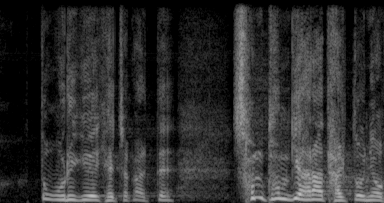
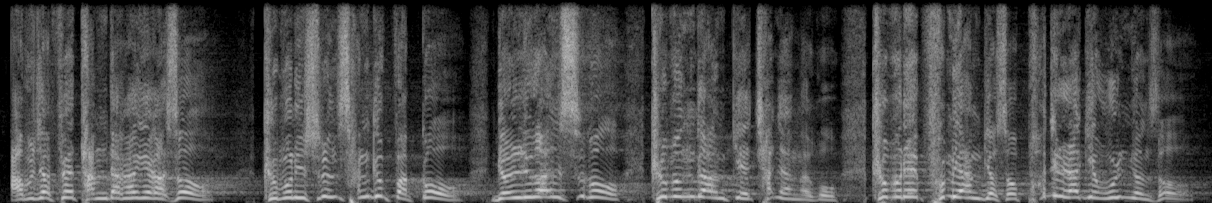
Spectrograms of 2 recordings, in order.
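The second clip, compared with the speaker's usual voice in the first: loud, high, impassioned sermon; full-force preaching; 10 semitones higher, 10 dB louder than usual. Acted. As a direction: preach it out with fervour.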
